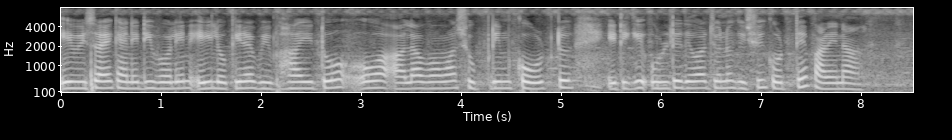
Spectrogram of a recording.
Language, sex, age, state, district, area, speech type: Bengali, female, 60+, West Bengal, Purba Bardhaman, urban, read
